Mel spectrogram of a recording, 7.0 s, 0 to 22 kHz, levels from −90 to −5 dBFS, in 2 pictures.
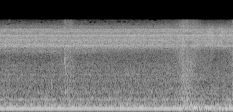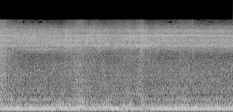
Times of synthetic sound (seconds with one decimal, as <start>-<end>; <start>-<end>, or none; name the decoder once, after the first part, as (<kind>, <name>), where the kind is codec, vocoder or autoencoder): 2.7-3.4 (codec, SNAC); 4.3-5.9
